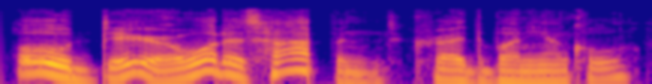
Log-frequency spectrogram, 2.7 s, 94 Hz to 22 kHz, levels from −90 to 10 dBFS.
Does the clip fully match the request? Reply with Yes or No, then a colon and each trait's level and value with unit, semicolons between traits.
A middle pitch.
Yes: medium, 145 Hz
